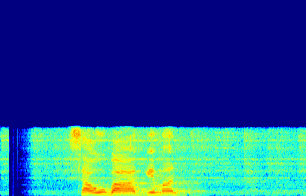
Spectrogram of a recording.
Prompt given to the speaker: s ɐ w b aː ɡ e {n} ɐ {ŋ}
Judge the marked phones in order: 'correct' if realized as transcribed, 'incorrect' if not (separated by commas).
incorrect, incorrect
